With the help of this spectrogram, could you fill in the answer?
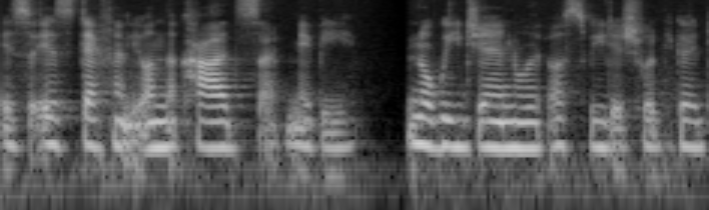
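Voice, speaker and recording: On a very clean recording with a silent background, a woman with a German accent speaks at a moderate pace. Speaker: cyber threat intelligence executive. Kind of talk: interview.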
